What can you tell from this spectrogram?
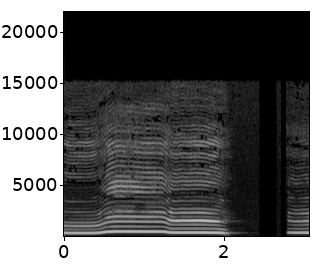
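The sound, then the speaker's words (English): A person imitates a loon's call: a long, sustained tonal wail that rises slightly, holds steady for about two seconds, then drops, followed after a short silence by the start of another. “And I was in bed, and I heard a loon, and I had never really heard a loon before, and it's amazing.”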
